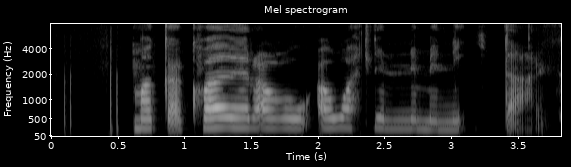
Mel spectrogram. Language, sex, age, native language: Icelandic, female, 18-19, Icelandic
